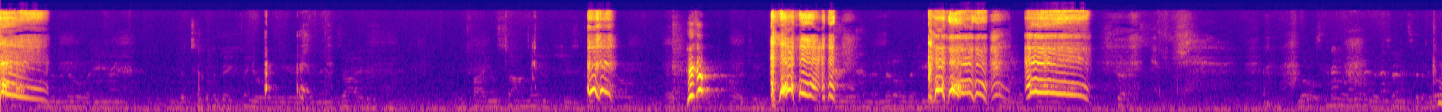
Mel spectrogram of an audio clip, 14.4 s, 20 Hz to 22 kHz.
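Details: Hiccups in a 6-month-old baby girl: short, sharp hiccup sounds mixed with squealing laughter and babbling; ordinary infant hiccups.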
